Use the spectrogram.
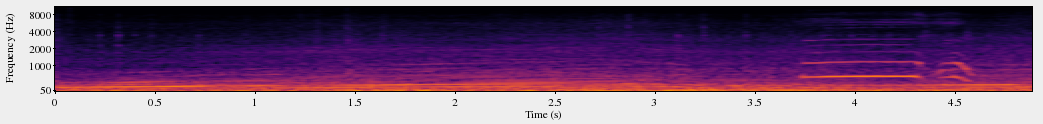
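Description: A V6 Mercedes-Benz car engine drones steadily from inside the cabin while driving, its pitch rising gradually with a brief higher whine near the end.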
